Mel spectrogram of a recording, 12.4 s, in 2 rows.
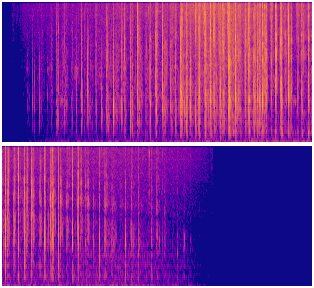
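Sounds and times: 
horse cantering: 0:00.5 - 0:10.0.

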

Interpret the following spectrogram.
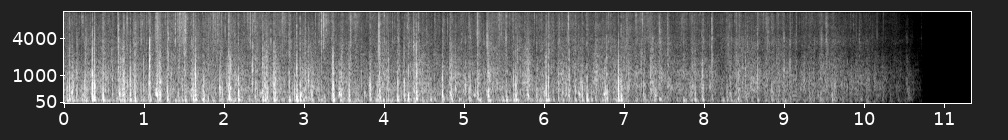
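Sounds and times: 
horses galloping: 0:00.0 - 0:10.6.

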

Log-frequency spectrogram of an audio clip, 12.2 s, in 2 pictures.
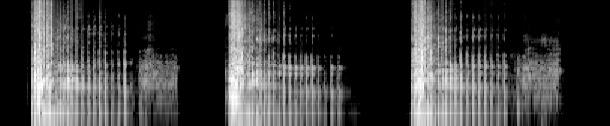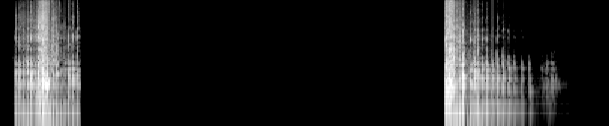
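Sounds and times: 
lion snarling: 0:00.3 - 0:03.5, 0:04.1 - 0:05.7, 0:06.3 - 0:07.0.

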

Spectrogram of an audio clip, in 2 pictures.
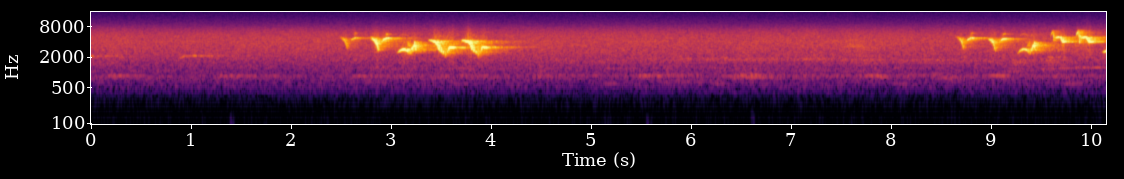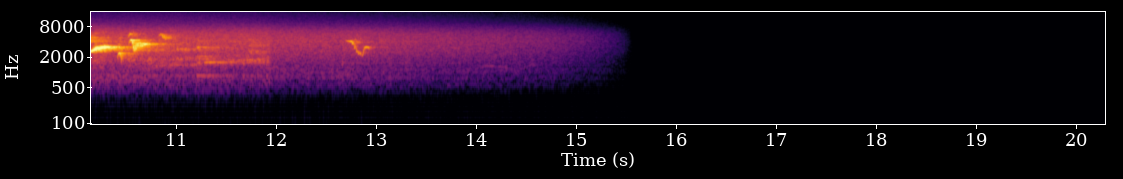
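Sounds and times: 
European pied flycatcher song: 0:00.0 - 0:13.2.

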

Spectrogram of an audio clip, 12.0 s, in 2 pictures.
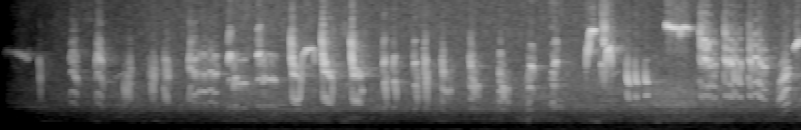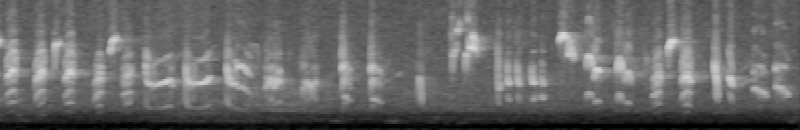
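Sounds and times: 
Moustached warbler song: 0:00.0 - 0:11.9.

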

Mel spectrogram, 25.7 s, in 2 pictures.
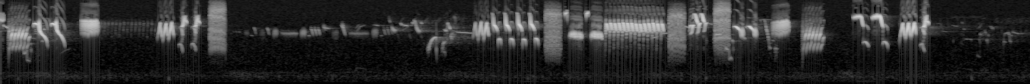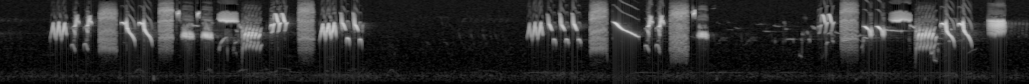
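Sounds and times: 
Lark sparrow song with trills, buzzes and downslurred whistles: 0:00.0 - 0:17.5, 0:18.2 - 0:25.7.

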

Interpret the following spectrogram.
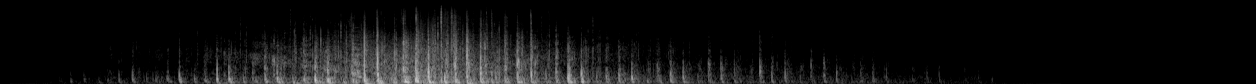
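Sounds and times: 
horse galloping: 0:00.6 - 0:09.9.

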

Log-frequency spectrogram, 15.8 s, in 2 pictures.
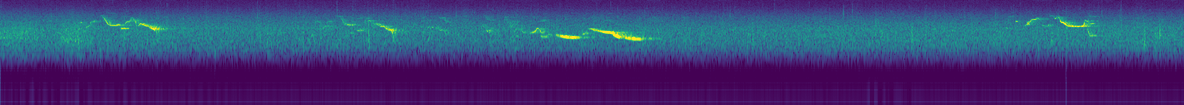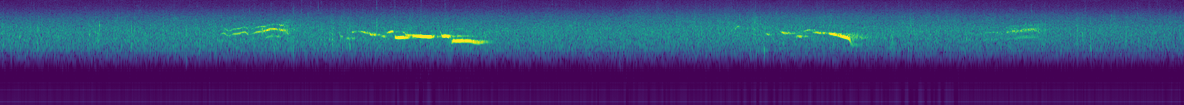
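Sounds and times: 
Eurasian golden oriole singing fluty whistled phrases: 0:02.3 - 0:04.4, 0:09.4 - 0:11.2, 0:13.0 - 0:13.7.

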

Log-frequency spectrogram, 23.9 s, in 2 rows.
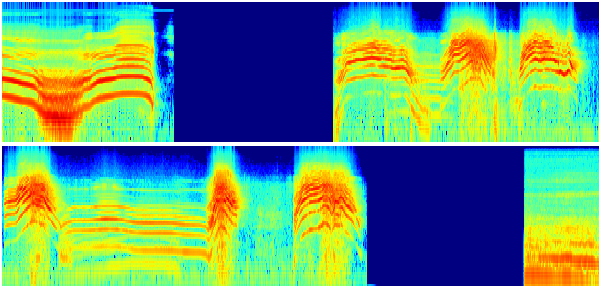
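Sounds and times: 
cat yowling: 0:00.0 - 0:03.1, 0:06.6 - 0:16.8, 0:17.8 - 0:19.2.

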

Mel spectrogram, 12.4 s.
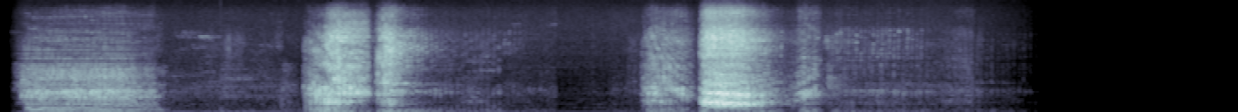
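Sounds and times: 
tiger growling: 0:00.2 - 0:05.5, 0:06.4 - 0:10.0.

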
